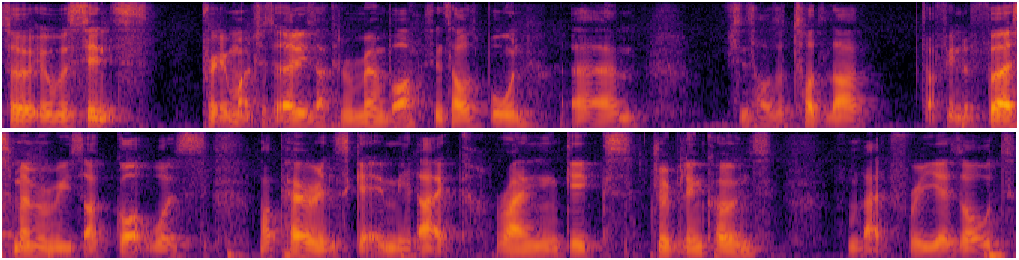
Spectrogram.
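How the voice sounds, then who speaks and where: A man with a London accent speaks at a moderate pace in a fairly low pitch with monotone, flat intonation, on a very clean recording with a silent background. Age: 20s. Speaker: football coach. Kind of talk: podcast interview. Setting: studio.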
